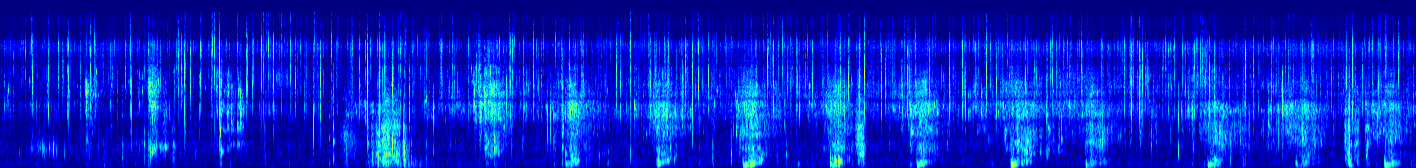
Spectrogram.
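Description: Muffled water sloshing and swishing heard by an underwater camera, coming in rhythmic surges about every one and a half to two seconds as the snorkeler swims. The first few seconds are fainter and less regular.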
